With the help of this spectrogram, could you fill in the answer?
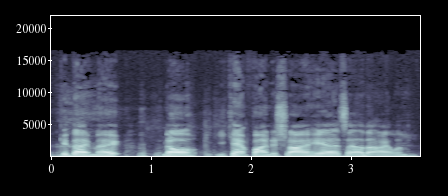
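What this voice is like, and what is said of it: Deliberately bad Australian accent. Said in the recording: “That was my worst Australian accent of all time.”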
